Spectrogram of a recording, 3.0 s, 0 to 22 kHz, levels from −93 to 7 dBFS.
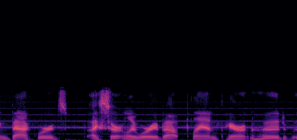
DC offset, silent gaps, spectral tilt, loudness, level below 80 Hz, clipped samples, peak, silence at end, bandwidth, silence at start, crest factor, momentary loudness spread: under 0.1%; none; -1.5 dB/octave; -35 LUFS; -86 dBFS; under 0.1%; -16 dBFS; 0 s; 8.6 kHz; 0 s; 20 dB; 7 LU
